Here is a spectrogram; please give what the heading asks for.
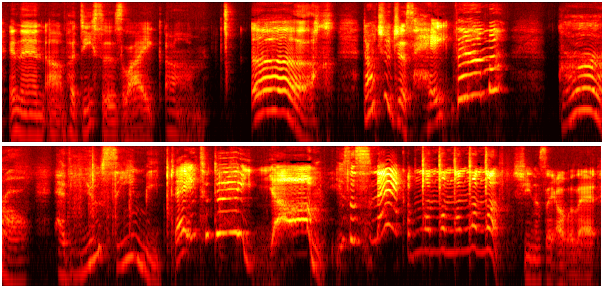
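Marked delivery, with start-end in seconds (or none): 3.1-6.3 loud groan into high, drawn-out whine; catty, hammed-up loathing, stretched slowly; exaggerated disgust. Hadisa disgusted by office rivals. 6.9-13.8 high, drawn-out squeals and kissy noises; hammed-up lusty swoon over a crush; swooning gush. Hadisa drools over Me Day.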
